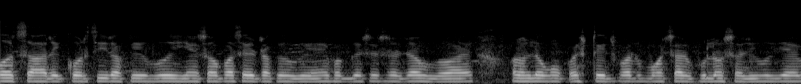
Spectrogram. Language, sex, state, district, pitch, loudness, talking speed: Hindi, male, Uttar Pradesh, Deoria, 140 Hz, -26 LUFS, 215 wpm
